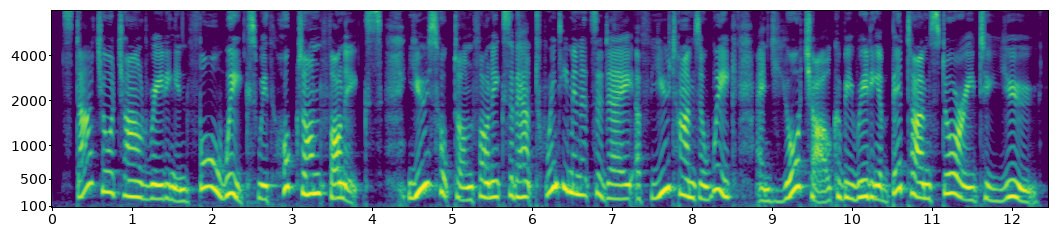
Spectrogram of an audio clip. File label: Upbeat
